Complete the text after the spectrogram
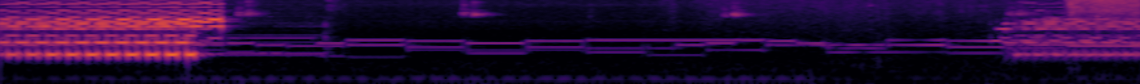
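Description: A telephone plays a simple electronic melody.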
